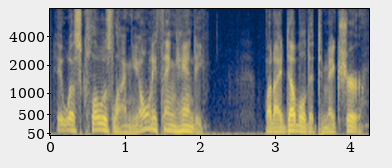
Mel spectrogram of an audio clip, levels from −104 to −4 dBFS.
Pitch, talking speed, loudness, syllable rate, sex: 105 Hz, 210 wpm, -18 LUFS, 5.7 syllables/s, male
